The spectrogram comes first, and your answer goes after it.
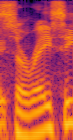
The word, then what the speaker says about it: Cerasi: Cerasi, is that how you say it?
